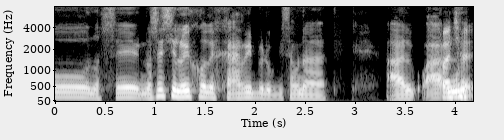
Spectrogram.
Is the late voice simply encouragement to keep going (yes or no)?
no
